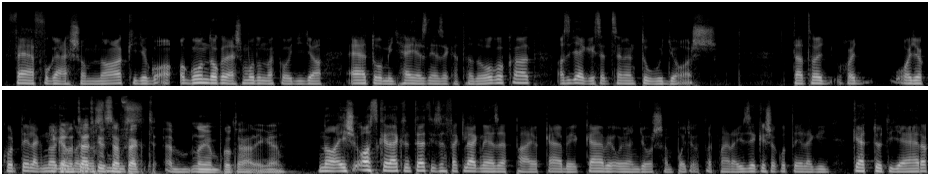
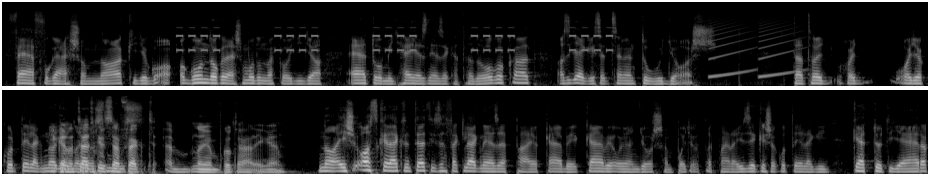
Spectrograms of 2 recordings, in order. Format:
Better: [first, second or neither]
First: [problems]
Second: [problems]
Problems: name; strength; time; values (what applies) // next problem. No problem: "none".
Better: first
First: none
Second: alarm; noticeable; from 1.5 to 6 s; peak 3 dB below the speech // siren; faint; at 7 s; peak 10 dB below the speech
